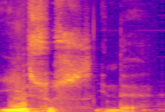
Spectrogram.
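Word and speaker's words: 예수스인데 (Ἰησοῦς): 예수, 정확한 발음은 예수스인데 여호와는 구원이시다라는 뜻으로 당시 유대인들에게 이 이름은 굉장히 흔한 이름이었습니다.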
